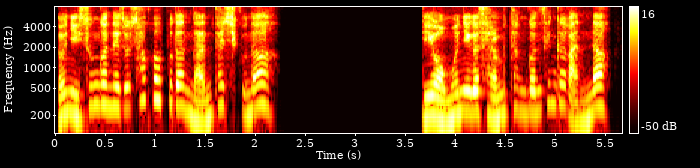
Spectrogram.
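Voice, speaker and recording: A woman's voice: on the high side, animated, normal speed, no echo, natural voice. A woman playing an indignant, firm young woman in a radio drama, scolding bluntly. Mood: scornful. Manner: blunt, scolding, rhetorical questions.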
